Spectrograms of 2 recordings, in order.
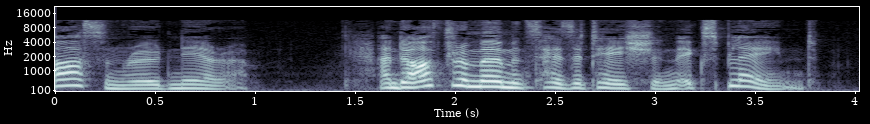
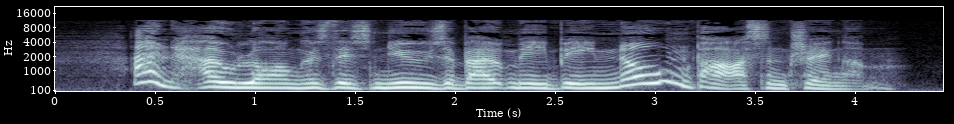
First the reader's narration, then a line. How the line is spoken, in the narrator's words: exclaimed the man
